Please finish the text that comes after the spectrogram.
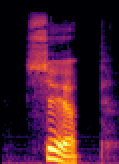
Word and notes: söp: [sö:p]

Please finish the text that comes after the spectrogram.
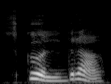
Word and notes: skuldra: [²sk'ul:dra]

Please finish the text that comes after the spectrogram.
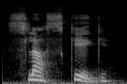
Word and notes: slaskig: [²sl'as:kig]

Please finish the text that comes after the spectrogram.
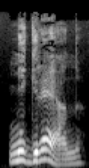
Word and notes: migrän: [migr'ä:n]

